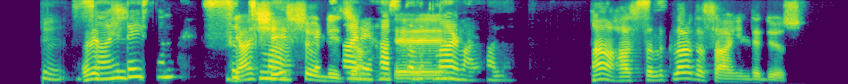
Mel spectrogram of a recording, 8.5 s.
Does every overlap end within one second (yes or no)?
no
